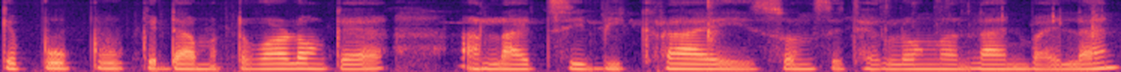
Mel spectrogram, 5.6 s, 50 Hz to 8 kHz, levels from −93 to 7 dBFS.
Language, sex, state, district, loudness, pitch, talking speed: Karbi, female, Assam, Karbi Anglong, -17 LUFS, 195 Hz, 190 wpm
